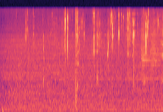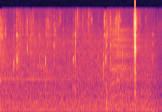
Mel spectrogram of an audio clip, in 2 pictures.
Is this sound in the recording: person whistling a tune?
no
